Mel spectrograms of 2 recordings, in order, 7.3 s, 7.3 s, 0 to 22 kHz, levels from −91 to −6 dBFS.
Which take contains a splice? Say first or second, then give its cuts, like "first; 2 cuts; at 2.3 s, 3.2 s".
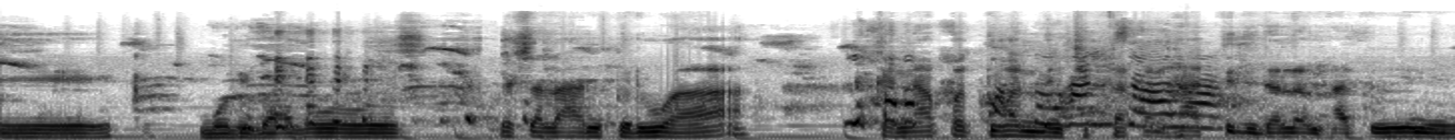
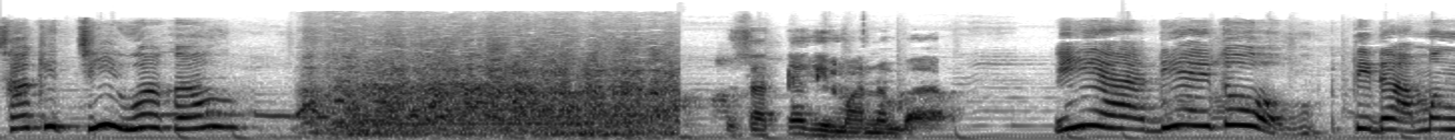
second; 1 cut; at 3.4 s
